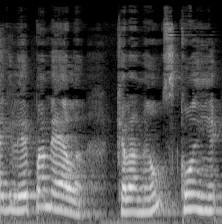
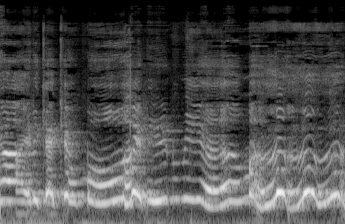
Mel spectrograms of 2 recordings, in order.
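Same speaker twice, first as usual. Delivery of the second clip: crying mother; 9 semitones higher than usual. Retold or imitated. Hurt mother cries that her son doesn't love her, sobbing high. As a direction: wail it as a heartbroken mother imitated in tears. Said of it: "E aí a mãe".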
